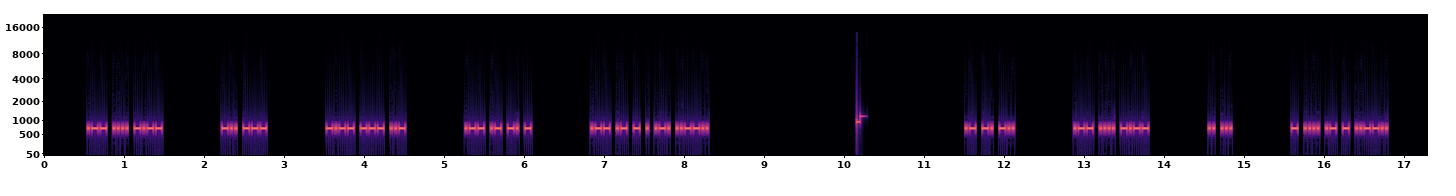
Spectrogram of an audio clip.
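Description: Fast Morse code at 45 words per minute with 4x word spacing, sending sentences built from the top 200 words: a steady mid-pitched beeping tone keyed into rapid dits and dahs, sent in short bursts with long pauses between words, plus a single sharp click partway through.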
